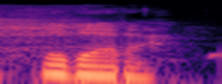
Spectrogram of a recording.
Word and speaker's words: Rivera: Riviera, ich kann es nicht so gut aussprechen. – Rivera.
